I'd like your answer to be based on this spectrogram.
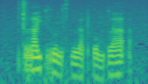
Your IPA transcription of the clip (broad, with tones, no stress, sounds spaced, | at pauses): t r a˥˩ j p r u˨˩ n kʰ w ɯ˩˦ a̯ pʰ o˩˦ m p l a˥˩ ʔ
